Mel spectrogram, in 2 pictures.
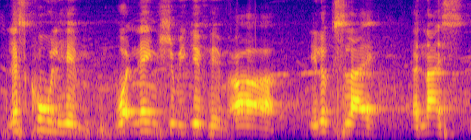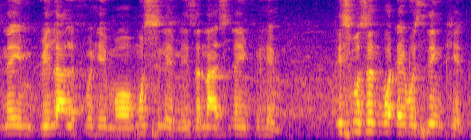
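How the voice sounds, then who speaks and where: A young man raised in the United Kingdom, giving a relaxed personal testimony talk to an audience, often repeating words as he goes. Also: high-pitched, a little hiss or hum, poor audio.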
